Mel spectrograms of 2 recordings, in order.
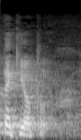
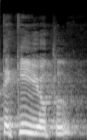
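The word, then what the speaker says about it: tequiyotl: Aquí tenemos una palabra que aunque se usa para referir, bueno, generalmente se pronuncia tequiotle, teotle, en realidad es tequillotle, eh, se usa para referir el trabajo que se hacía comunitariamente para pagar los impuestos del Carpuli.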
